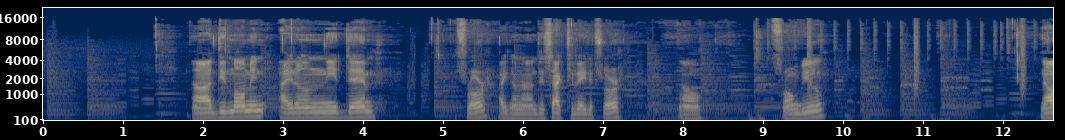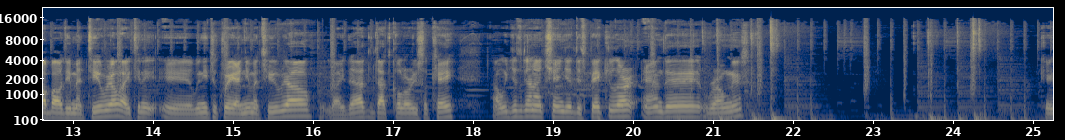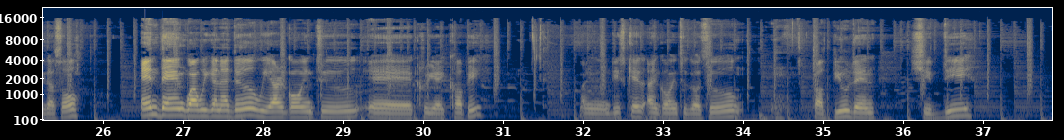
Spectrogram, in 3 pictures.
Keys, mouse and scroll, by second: 0.3 click, 0.6 scroll down 1, 0.7 middle click, 0.9 Tab, 1.0 middle click, 1.2 middle click, 1.2 click, 2.8-5.7 drag, 6.5 middle click, 7.6 click, 8.6 KP_1, 9.9 click, 10.1 click, 13.6 click, 15.3 click, 20.2-21.7 drag, 22.9-24.3 drag, 29.5 scroll down 1, 30.2-31.7 middle drag, 32.7 KP_7, 36.3 shift+d.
